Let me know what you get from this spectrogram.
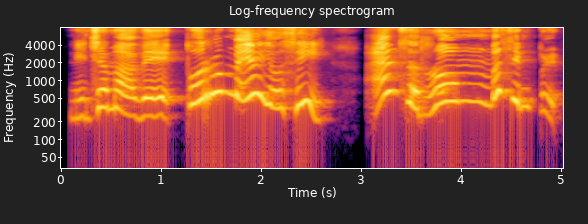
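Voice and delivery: high, eerie voice mocking his confusion; taunting ghost. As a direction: tease him from beyond, voice lifted and strange. (கேலி செய்யும் பேய்க் குரல்)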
